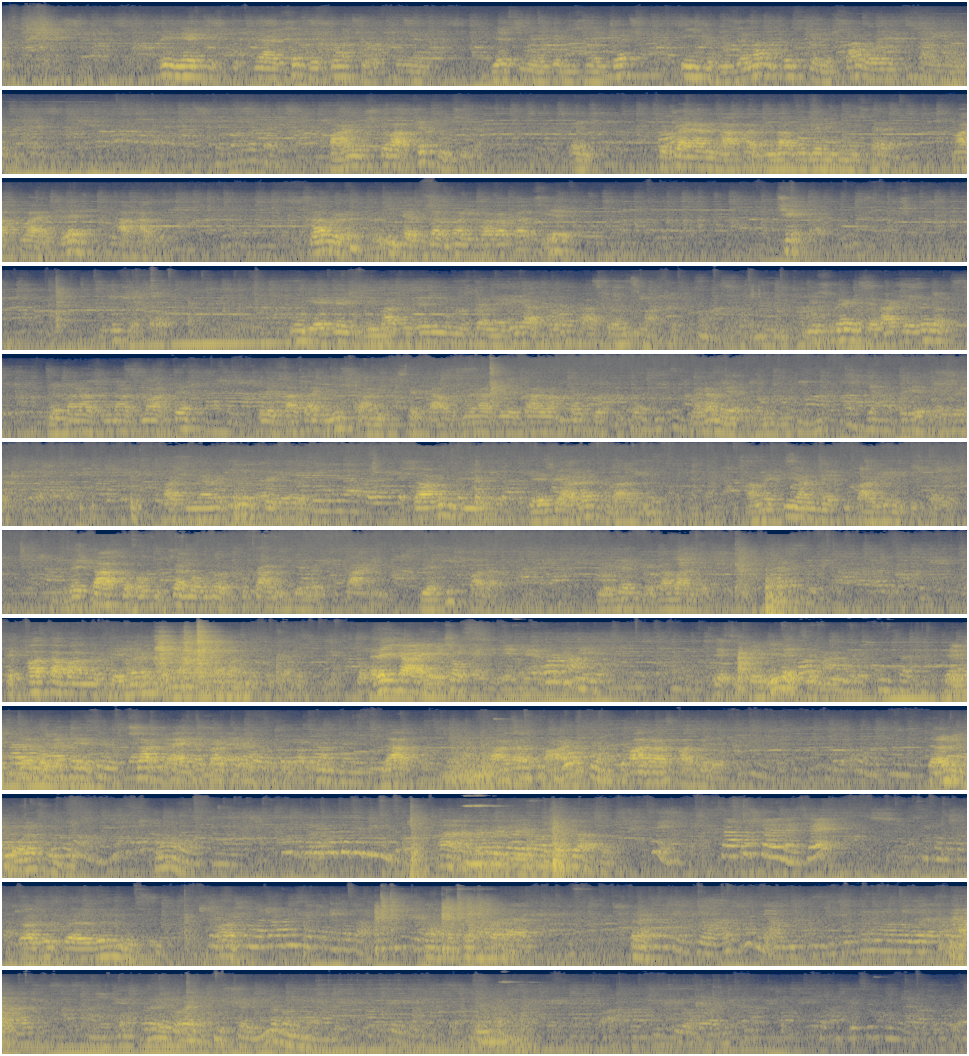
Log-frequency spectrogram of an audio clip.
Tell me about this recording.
Into a sad bakery pastry, an old client is discussing with the old baker. It's the local market day. The baker looks so sad that Droopy character is a joker beside to this old man.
